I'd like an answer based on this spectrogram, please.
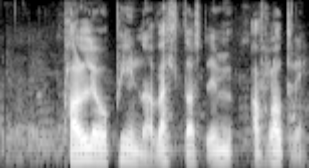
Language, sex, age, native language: Icelandic, male, 13, Icelandic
